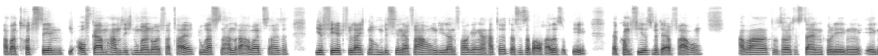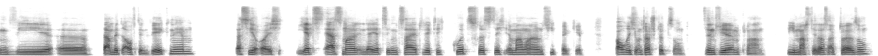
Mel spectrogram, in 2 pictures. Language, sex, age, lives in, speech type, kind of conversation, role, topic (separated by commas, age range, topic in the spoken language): German, male, 40-44, Germany, conversation, advice, advisor, Wie kann ich Vertrauen aufbauen, damit ich Verantwortung und Aufgaben effektiv delegieren kann?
